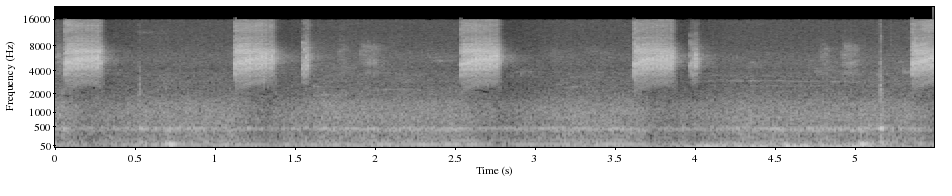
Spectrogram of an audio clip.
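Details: Redstart fledgling begging while its parents feed it: separate sharp, hissy, high bursts with pauses of about a second between them, over a low background hum.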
